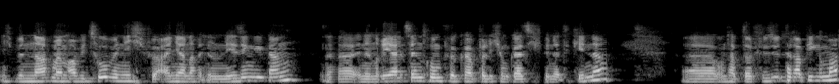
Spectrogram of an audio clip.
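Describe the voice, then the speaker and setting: The man's voice sits fairly high, and its pitch varies in an ordinary way. He speaks very fast. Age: 20s. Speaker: paramedic trainee and entrepreneur. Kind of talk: interview. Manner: hesitant, many fillers.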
